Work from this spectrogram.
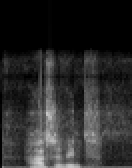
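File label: "hazewind", Dutch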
